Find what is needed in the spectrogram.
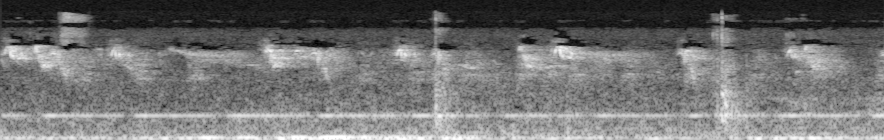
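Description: Near silence, with faint bird chirps repeating in the background as short, falling high notes.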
